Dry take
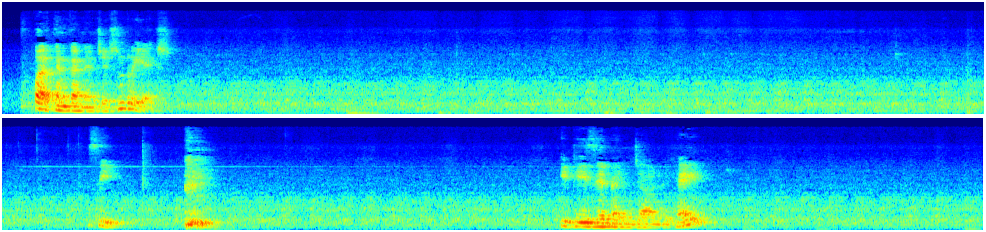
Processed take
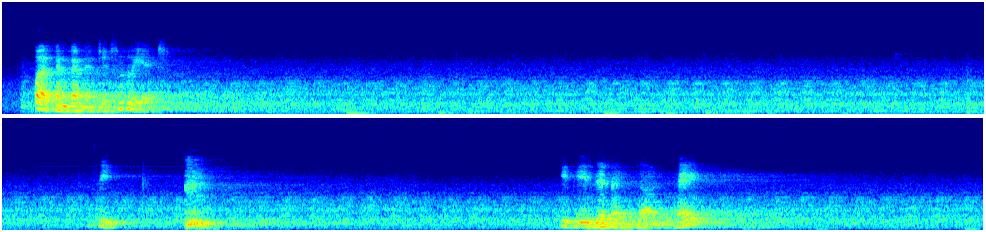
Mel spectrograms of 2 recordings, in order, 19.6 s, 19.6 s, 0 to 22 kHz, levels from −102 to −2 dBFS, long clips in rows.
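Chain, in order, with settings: local Wiener filter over 9 samples; tape spacing loss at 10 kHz 34 dB; de-hum 69.9 Hz, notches 8; reverberation RT60 5.0 s, pre-delay 24 ms, DRR 12 dB; 13.98–16.53 s: tape noise reduction on one side only decoder only; trim -9 dB

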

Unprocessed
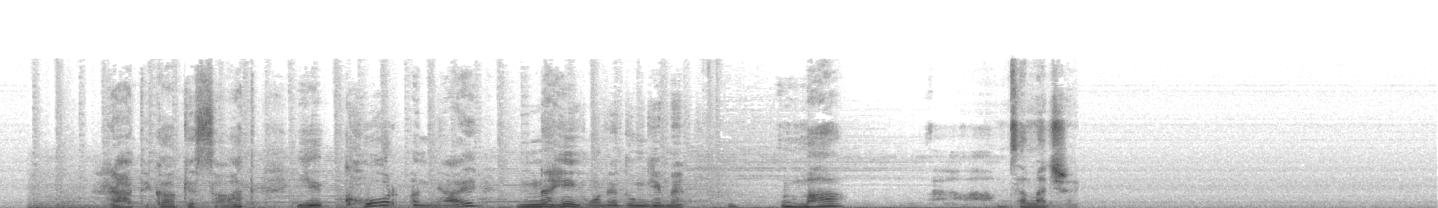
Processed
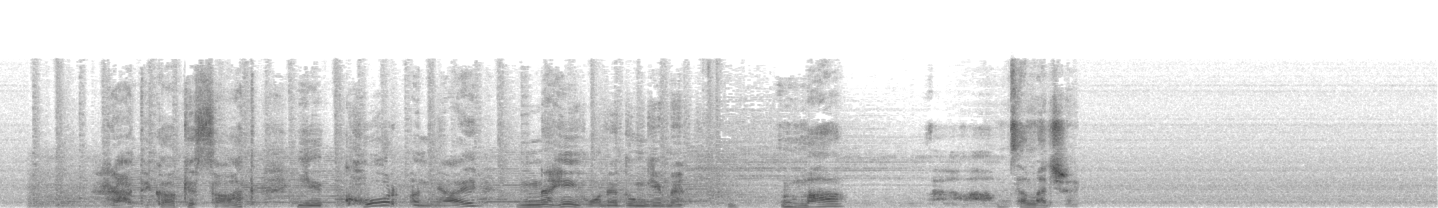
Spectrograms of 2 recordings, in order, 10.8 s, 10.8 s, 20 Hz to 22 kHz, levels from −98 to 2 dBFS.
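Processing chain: high-pass 800 Hz 12 dB/octave; in parallel at -3 dB: compressor with a negative ratio -41 dBFS, ratio -0.5

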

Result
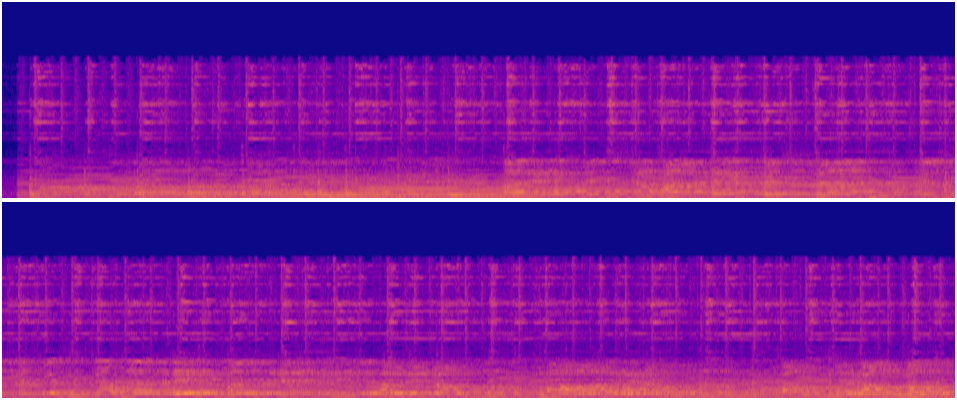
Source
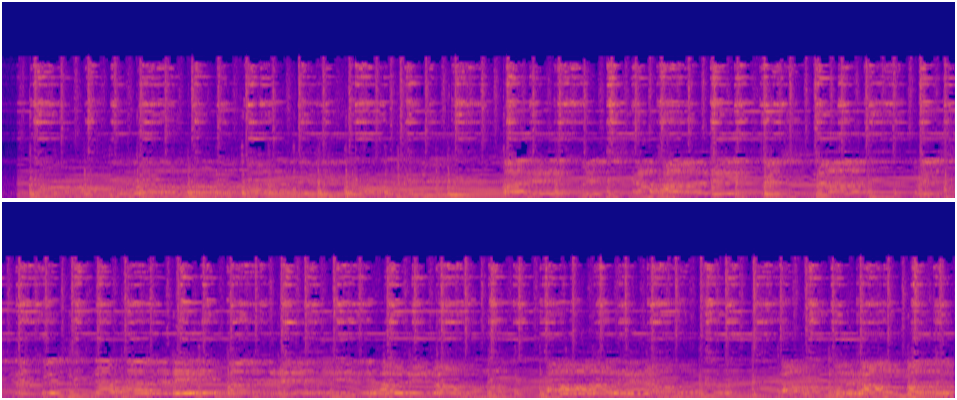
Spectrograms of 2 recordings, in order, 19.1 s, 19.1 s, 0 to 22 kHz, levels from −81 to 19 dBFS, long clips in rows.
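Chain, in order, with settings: treble shelf 4 kHz -9 dB; echo whose repeats swap between lows and highs 621 ms, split 1.5 kHz, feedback 71%, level -6.5 dB; reverberation RT60 2.1 s, pre-delay 95 ms, DRR 7.5 dB

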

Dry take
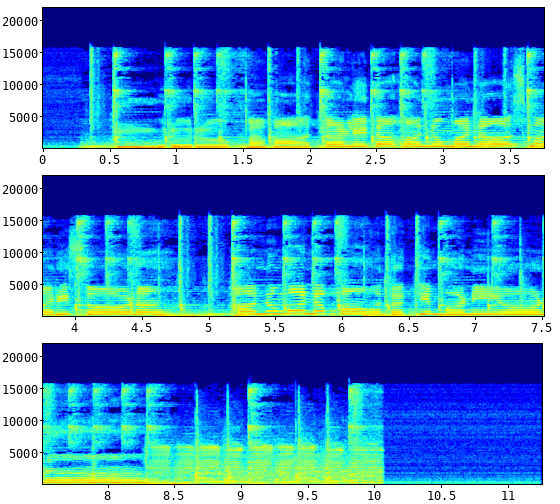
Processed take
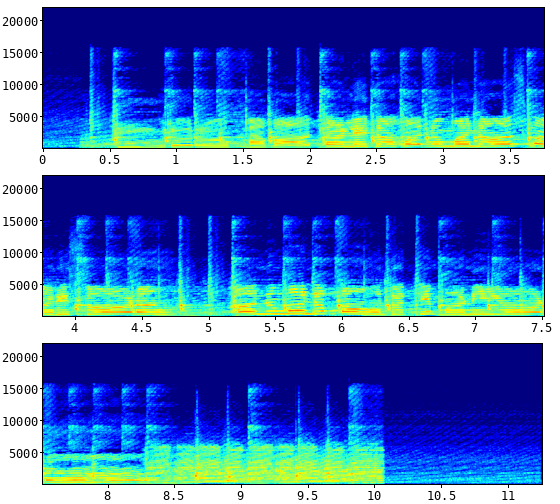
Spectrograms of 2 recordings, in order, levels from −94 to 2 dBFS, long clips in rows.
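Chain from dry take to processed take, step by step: three-band isolator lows -23 dB, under 510 Hz, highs -23 dB, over 4.6 kHz; Shepard-style flanger rising 1.3 Hz; trim +9 dB

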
